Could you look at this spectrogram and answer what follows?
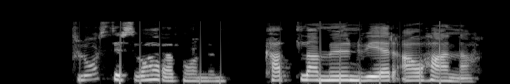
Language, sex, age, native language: Icelandic, female, 50-59, Icelandic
